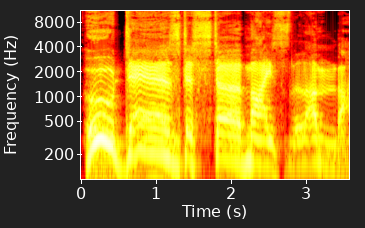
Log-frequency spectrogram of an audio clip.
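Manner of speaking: slow booming ancient statue voice; grinding stone statue. Acted. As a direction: rumble it out like a waking stone idol. Guest freed from glass case.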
